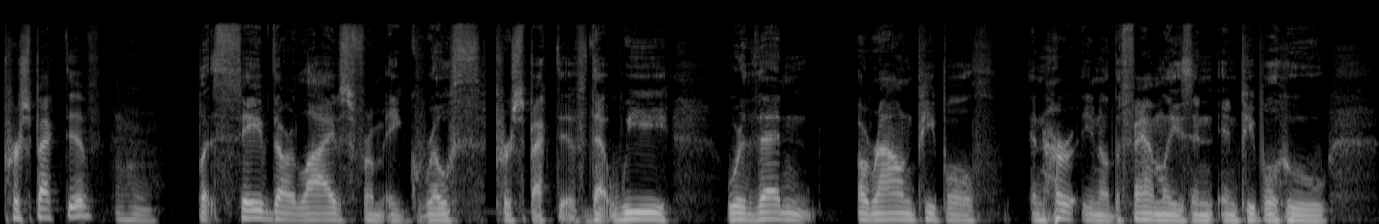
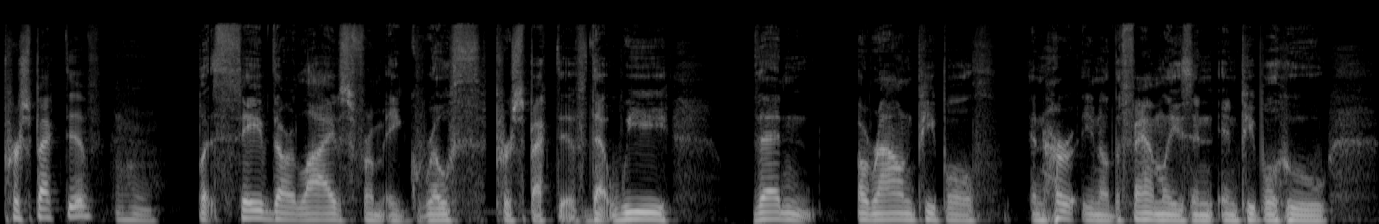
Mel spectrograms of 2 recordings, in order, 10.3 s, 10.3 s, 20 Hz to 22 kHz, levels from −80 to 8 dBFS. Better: first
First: none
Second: audio cutting out; at 5.5 s

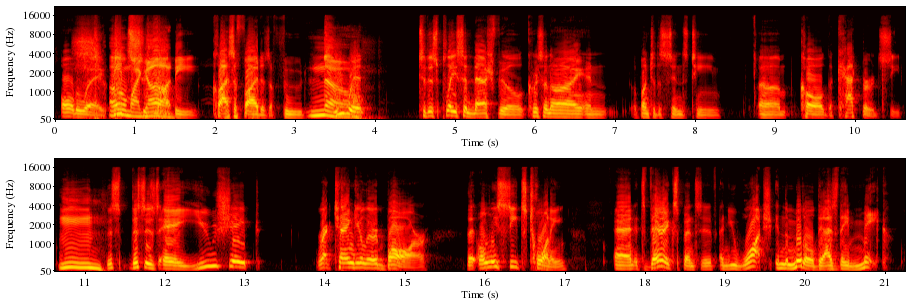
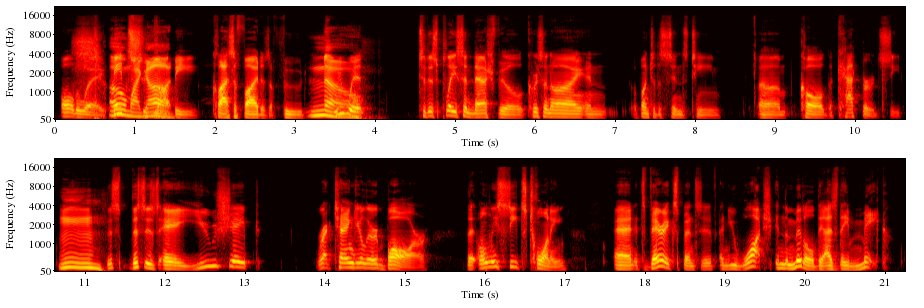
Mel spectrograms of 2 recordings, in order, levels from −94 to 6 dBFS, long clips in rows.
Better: second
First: distortion; slight; 10 dB below the speech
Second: none

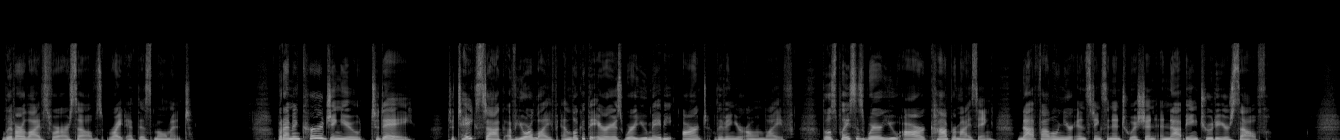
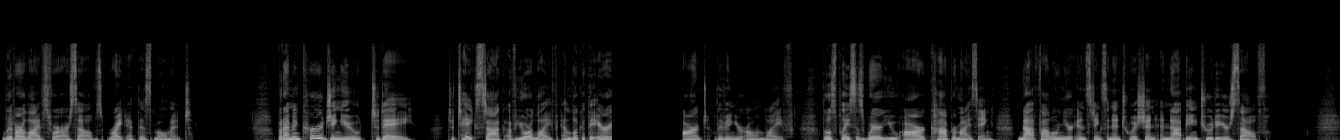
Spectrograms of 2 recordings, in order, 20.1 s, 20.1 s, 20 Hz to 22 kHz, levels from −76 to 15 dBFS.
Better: first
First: none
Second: audio cutting out; at 9 s for 1 s

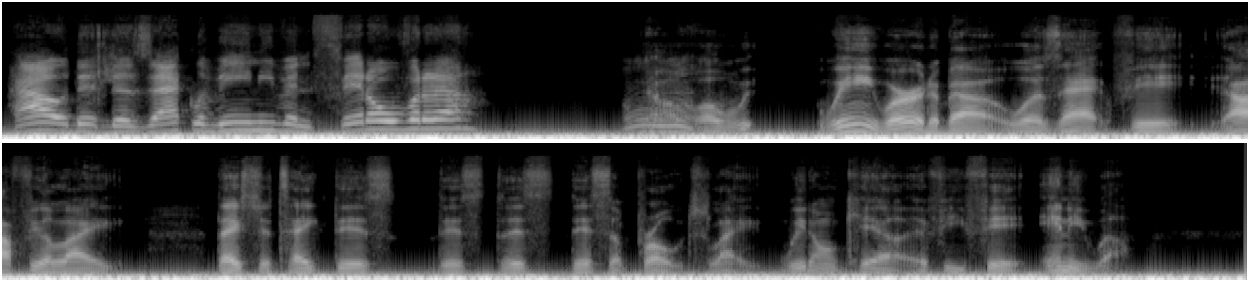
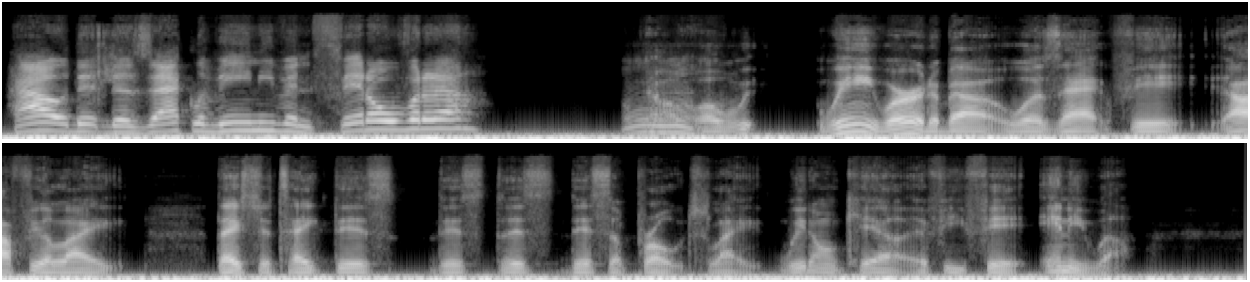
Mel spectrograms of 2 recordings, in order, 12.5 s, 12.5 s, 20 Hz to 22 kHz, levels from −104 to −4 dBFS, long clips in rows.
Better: second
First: low rumble; loud; throughout; 6 dB below the speech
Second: low rumble; faint; throughout; 20 dB below the speech

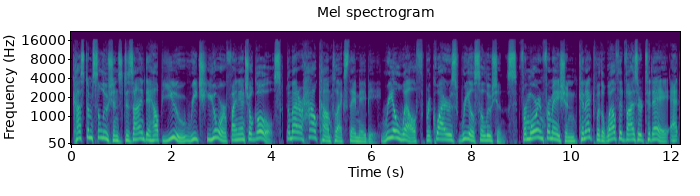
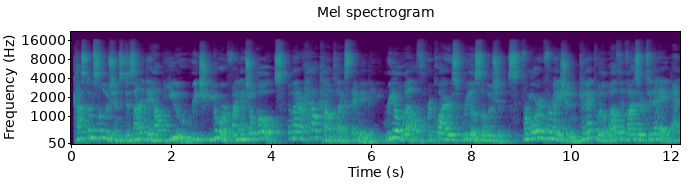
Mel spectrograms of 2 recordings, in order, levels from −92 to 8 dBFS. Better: first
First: none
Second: off-mic speech; far // room echo; noticeable; dies away in 0.7 s

